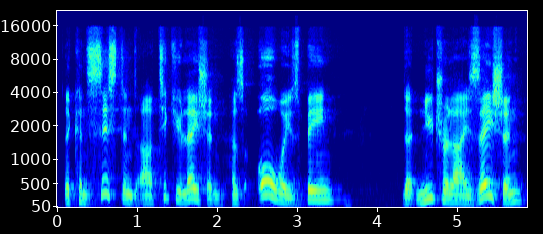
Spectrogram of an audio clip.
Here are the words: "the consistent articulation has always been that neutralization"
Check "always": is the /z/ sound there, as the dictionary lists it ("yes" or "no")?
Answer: yes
